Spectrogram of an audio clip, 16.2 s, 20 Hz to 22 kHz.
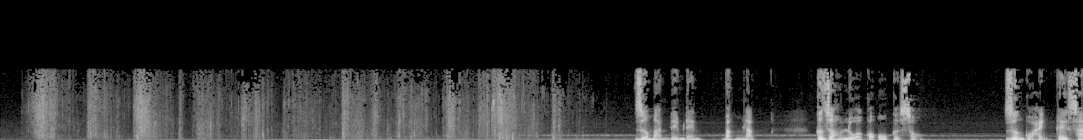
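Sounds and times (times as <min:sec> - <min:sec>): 
soft footsteps rustling through a garden at night: 0:00.0 - 0:09.1
speech: 0:09.6 - 0:11.4, 0:12.2 - 0:13.9, 0:15.1 - 0:16.2.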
